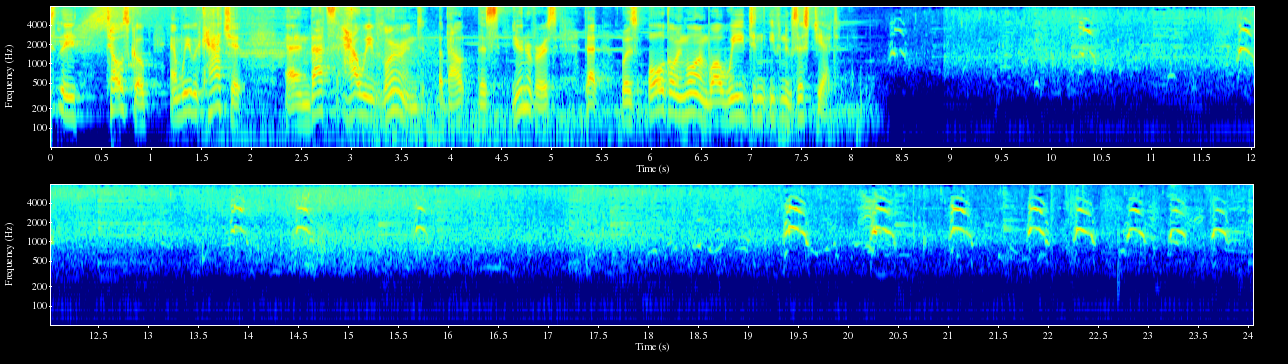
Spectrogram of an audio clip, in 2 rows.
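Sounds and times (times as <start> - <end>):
faint steady background wash: 0.0 - 8.4
birds honking calls: 8.2 - 8.7, 10.2 - 10.6, 11.6 - 12.2, 13.8 - 14.8, 19.3 - 24.0.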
